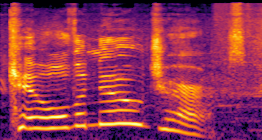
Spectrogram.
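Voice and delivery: high, loud ranting comic impression; Orny Adams rant. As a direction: yell it like a fed-up comic on stage. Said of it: "He's like".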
